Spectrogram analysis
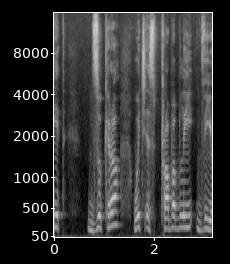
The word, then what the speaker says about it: Zucchero: feel the difference is zukra the way I say it with the Z voiced Z whereas I think that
